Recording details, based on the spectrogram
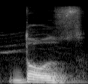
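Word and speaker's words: those: বোঝানোর জন্য করা হয়েছে এখানে দেখো ও এর উচ্চারণ অর্থাৎ ও ভাওয়েলটার উচ্চারণ কেমন হবে সেটা বোঝানোর জন্য এখানে আমরা ভি সিভি রুলস এপ্লাই হচ্ছে কিন্তু প্রথমটা ও টা হচ্ছে ভাওয়েল এস টা হচ্ছে কনসোনেন্ট ই টা হচ্ছে ভাওয়েল তাহলে ভি সিভি ভি সিভি মানে হচ্ছে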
